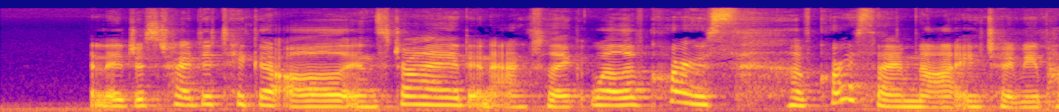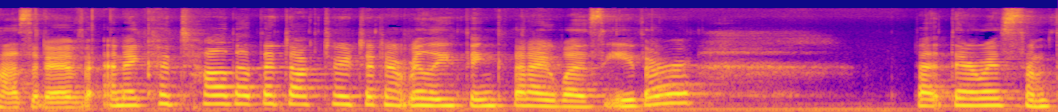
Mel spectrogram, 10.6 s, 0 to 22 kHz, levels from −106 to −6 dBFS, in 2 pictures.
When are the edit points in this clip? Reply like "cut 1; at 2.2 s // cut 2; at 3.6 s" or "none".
none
